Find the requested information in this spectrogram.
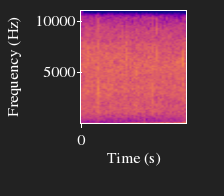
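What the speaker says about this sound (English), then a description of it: "Well, it's raining." Rain patters steadily onto leaves along a forest trail, a dense even hiss of drops, close and fairly loud, with no voices.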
